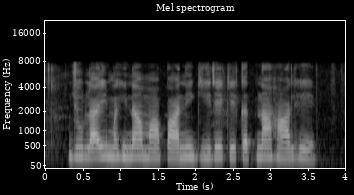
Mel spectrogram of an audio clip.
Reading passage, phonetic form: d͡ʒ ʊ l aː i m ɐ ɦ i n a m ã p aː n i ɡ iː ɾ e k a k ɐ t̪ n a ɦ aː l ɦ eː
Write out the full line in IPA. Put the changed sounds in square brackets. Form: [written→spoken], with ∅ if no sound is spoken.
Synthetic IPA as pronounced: d͡ʒ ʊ l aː i m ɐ ɦ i n a m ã p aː n i ɡ iː ɾ e k [a→e] k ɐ t̪ n a ɦ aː l ɦ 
